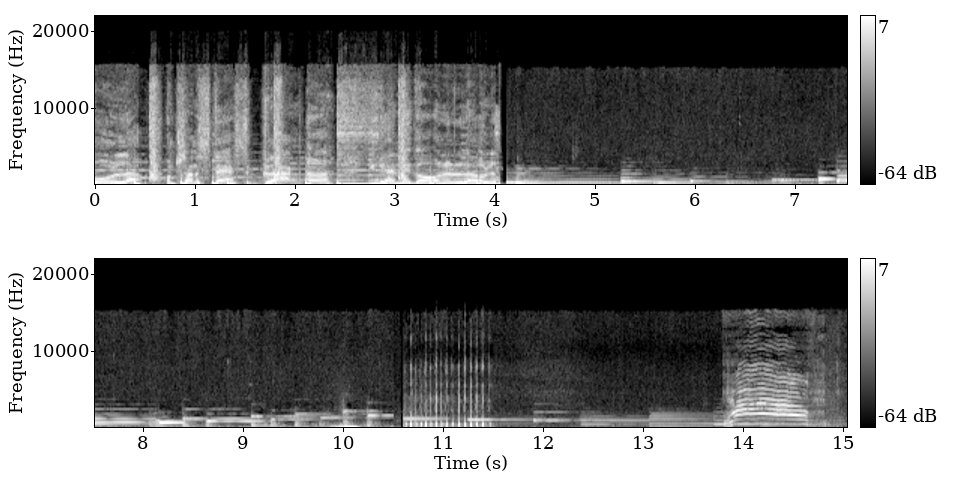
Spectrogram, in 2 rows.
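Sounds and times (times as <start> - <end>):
piano melody: 4.0 - 15.0.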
